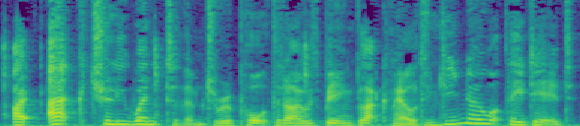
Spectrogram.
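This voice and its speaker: An actor with an English accent playing a troubled, proud middle-aged British scientist in a radio drama, intense and questioning. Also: male voice, fairly high pitch, big pitch swings, fast talker, husky, exaggerated voice. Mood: reflective, insistent. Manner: intense, questioning, swinging from hushed musing to outbursts. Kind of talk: theatrical radio drama dialogue.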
